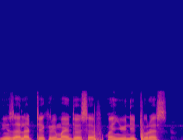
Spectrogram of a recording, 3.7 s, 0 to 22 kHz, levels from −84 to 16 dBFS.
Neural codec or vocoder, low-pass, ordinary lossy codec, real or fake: none; none; none; real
